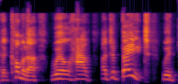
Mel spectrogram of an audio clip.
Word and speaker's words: Kamala: It is Kamala, as in comma, the punctuation, and la on the end of it.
